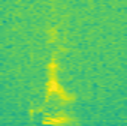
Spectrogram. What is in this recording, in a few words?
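"queer", US English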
